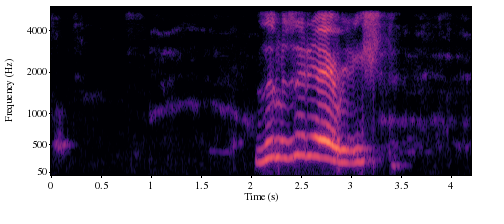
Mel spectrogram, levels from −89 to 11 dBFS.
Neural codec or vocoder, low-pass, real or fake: codec, 24 kHz, 6 kbps, HILCodec; 5.4 kHz; fake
